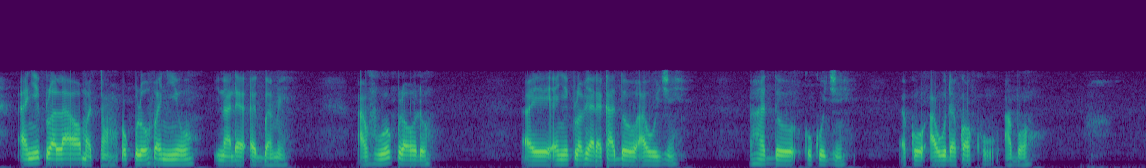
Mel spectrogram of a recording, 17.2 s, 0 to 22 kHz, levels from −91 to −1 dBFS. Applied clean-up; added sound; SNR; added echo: none; none; none; none.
